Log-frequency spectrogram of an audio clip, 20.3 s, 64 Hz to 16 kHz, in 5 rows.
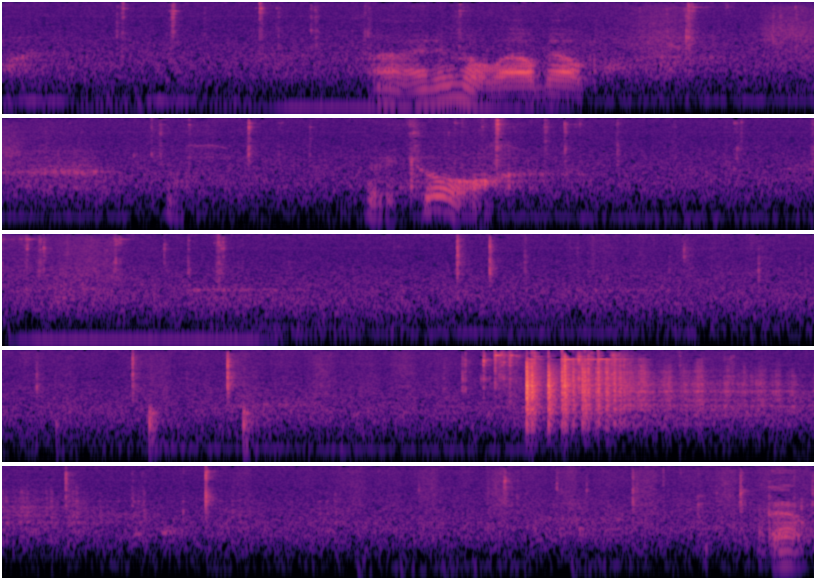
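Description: A screwdriver working the small metal screws of a plastic electrical plug, giving scattered light metallic clicks and clinks, with a short louder metal clatter about 15 seconds in. A brief murmur of a man's voice comes twice in the first few seconds.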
